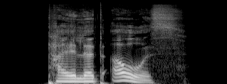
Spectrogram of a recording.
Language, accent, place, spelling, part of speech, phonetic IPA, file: German, Germany, Berlin, teilet aus, verb, [ˌtaɪ̯lət ˈaʊ̯s], De-teilet aus.ogg
- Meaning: second-person plural subjunctive I of austeilen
